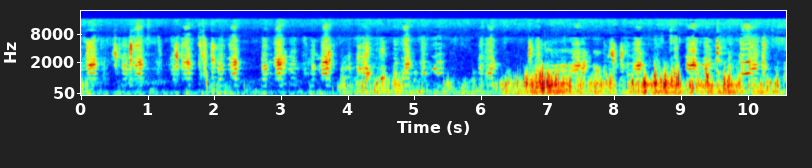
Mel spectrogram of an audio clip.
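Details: Flock of guinea fowl following a hen on a farm: a busy chorus of short, harsh, repeated calls, overlapping from many birds, with low rumbling noise growing louder in the second half.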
